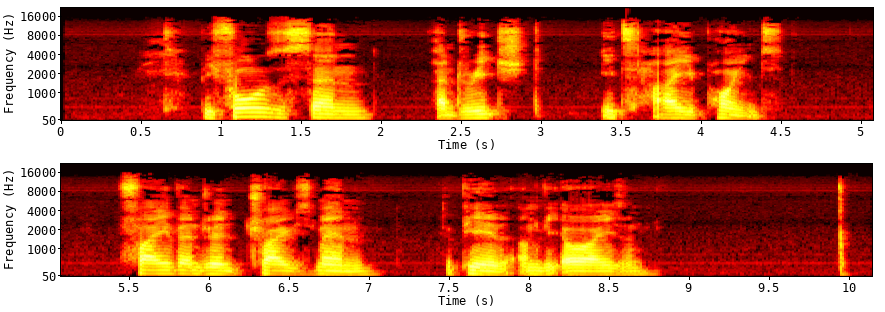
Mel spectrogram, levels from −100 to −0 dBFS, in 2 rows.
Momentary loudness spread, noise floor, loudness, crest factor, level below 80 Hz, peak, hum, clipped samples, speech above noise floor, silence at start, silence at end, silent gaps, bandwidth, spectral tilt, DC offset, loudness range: 15 LU; -63 dBFS; -16 LUFS; 18 dB; -58 dBFS; 0 dBFS; none; under 0.1%; 47 dB; 0.65 s; 0.15 s; none; 16 kHz; -3.5 dB/octave; under 0.1%; 3 LU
